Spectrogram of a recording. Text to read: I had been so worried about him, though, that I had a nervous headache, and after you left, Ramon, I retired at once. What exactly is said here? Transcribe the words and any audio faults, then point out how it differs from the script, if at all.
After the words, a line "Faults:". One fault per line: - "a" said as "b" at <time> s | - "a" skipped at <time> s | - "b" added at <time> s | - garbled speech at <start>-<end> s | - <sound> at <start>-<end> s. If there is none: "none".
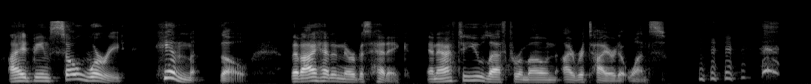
I had been so worried him, though, that I had a nervous headache, and after you left, Ramon, I retired at once.
Faults:
- "about" skipped at 1.3 s
- laugh at 7.0-7.8 s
